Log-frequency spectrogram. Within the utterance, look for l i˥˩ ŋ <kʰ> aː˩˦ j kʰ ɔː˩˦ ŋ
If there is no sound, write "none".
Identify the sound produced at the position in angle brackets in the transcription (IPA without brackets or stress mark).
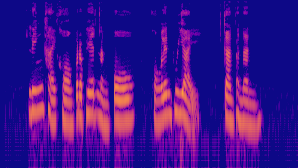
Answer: kʰ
